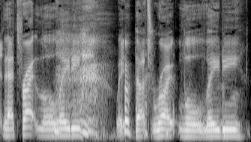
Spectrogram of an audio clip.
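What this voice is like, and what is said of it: Deliberately lowered, deeper voice. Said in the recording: “I had to lower my voice a little bit.”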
